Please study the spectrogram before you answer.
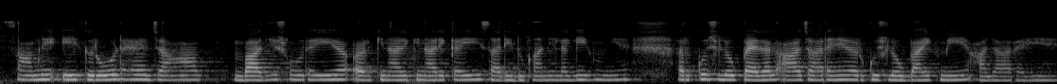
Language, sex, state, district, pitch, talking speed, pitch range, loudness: Hindi, female, West Bengal, Purulia, 210 Hz, 200 wpm, 200-215 Hz, -33 LUFS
